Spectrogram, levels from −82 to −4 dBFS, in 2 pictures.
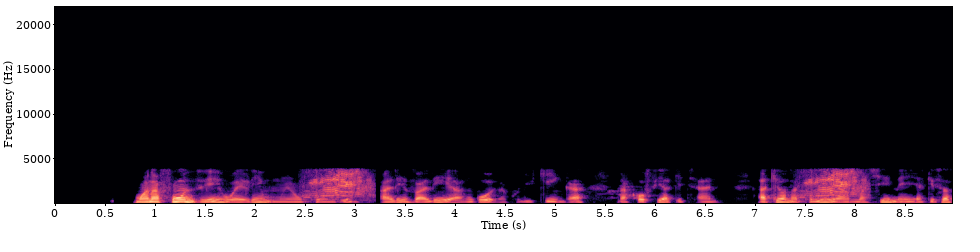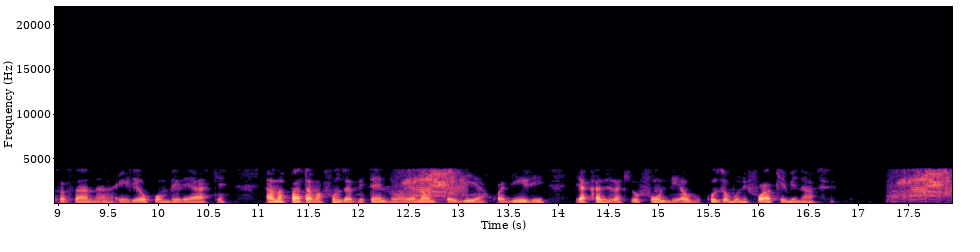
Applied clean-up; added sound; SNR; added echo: none; Meow; 13 dB; none.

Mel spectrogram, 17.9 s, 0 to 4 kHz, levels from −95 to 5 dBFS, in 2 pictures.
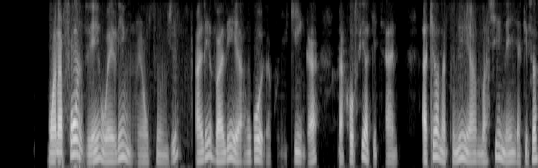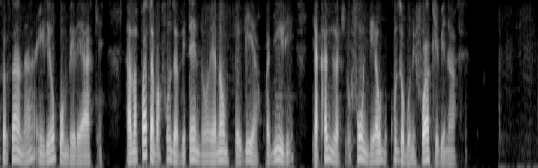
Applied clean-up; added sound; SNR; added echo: neural separator model SepFormer WHAM!.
